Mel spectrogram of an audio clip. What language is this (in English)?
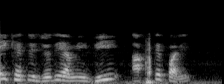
Bangla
